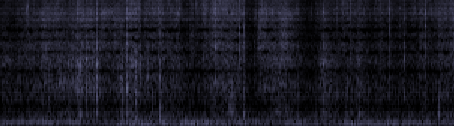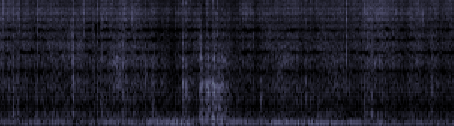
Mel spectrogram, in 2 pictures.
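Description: Plastic mailer bag crinkling and crackling as it is cut open with scissors and pulled apart by hand, a continuous run of small crackles.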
